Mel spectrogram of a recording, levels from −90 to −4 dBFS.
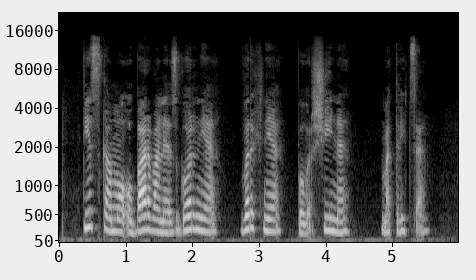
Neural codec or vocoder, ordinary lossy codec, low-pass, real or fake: codec, 44.1 kHz, 7.8 kbps, Pupu-Codec; AAC, 48 kbps; 14.4 kHz; fake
